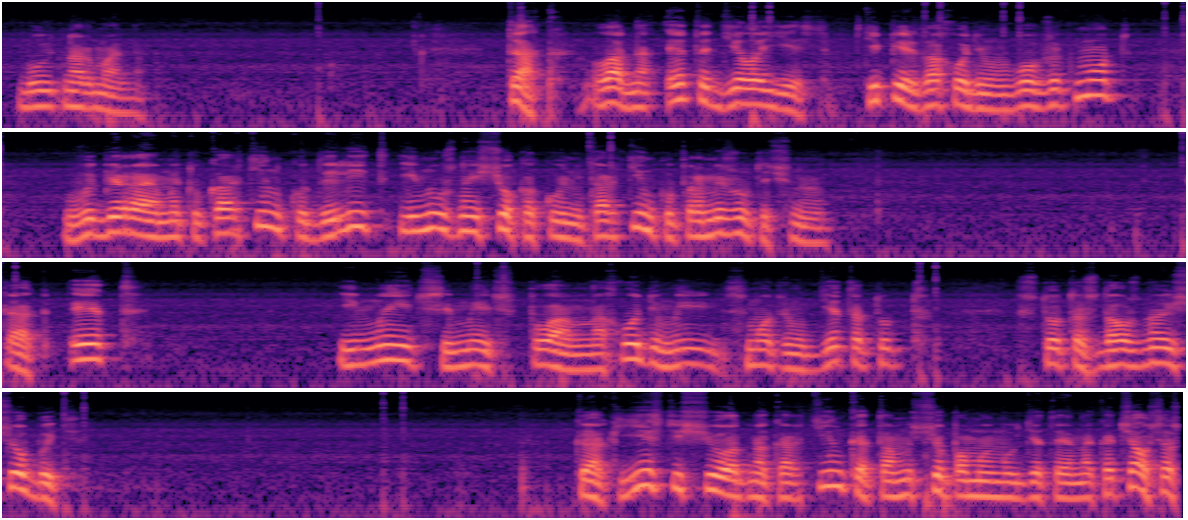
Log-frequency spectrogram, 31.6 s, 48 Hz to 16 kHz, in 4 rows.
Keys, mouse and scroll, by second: 2.2-3.6 drag, 5.0 click, 6.2-7.1 drag, 7.9 click, 9.9 Delete, 12.0-15.4 drag, 15.9-19.6 drag, 28.6 KP_1, 30.0 r.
